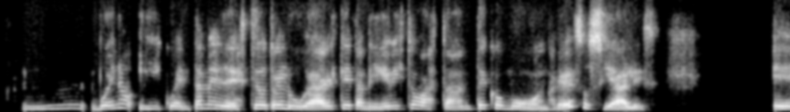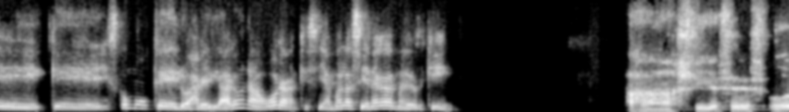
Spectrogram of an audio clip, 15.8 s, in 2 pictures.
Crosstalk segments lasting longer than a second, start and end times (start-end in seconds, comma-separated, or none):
none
